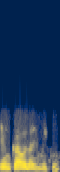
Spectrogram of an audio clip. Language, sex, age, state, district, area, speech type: Telugu, male, 60+, Andhra Pradesh, N T Rama Rao, urban, conversation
